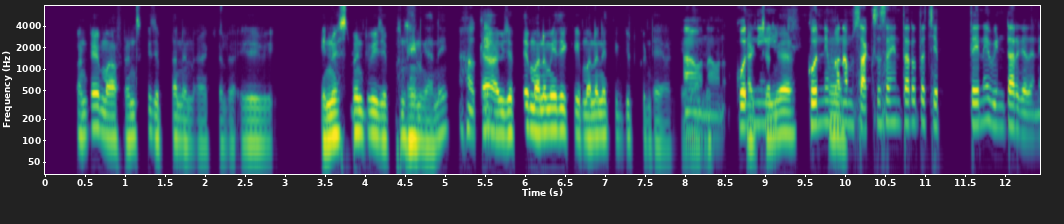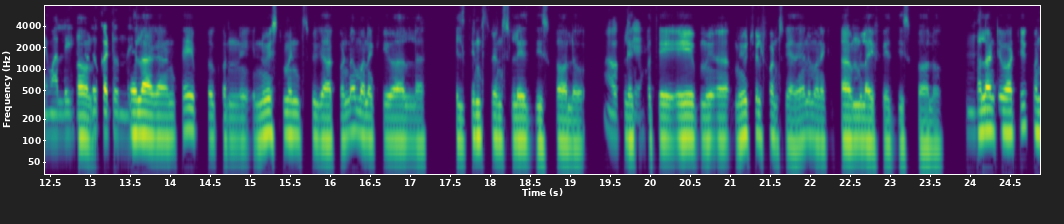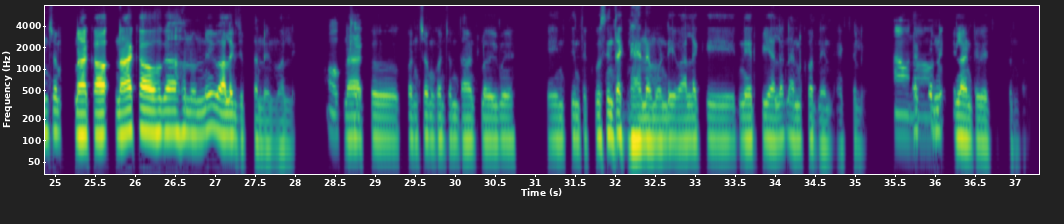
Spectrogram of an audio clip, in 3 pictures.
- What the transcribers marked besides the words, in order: in English: "ఫ్రెండ్స్‌కి"; in English: "యాక్చువల్‌గా"; tapping; in English: "ఇన్వెస్ట్మెంట్‌వి"; giggle; in English: "యాక్చువల్‌గా"; in English: "ఇన్వెస్ట్మెంట్స్‌వి"; in English: "హెల్త్ ఇన్స్యూరెన్స్‌లేది"; in English: "టర్మ్ లైఫ్"; giggle; in English: "యాక్చువల్‌గా"
- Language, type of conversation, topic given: Telugu, podcast, ఆర్థిక సురక్షత మీకు ఎంత ముఖ్యమైనది?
